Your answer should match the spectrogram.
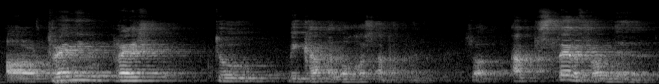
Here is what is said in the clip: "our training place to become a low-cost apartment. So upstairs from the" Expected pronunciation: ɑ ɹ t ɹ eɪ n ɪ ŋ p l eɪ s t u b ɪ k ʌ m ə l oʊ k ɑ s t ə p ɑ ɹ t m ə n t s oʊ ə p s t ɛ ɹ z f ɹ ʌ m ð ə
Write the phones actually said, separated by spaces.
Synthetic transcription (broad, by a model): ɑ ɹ t ɹ eɪ n ɪ ŋ p l eɪ s t u b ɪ k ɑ m ə l oʊ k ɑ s ə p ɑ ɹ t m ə n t s oʊ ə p s t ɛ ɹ f ɹ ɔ m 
